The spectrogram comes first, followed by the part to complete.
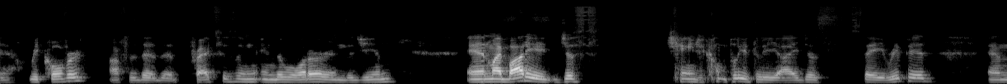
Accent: Brazil; first language Portuguese; English is a second language; English is not my first language, but you can find the best source in English, not in Portuguese

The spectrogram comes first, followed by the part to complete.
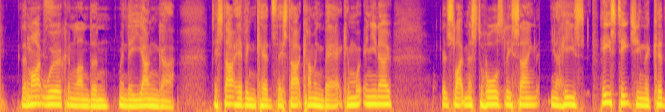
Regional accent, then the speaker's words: New Zealand; now in Harrogate, United Kingdom; obviously we're both from New Zealand

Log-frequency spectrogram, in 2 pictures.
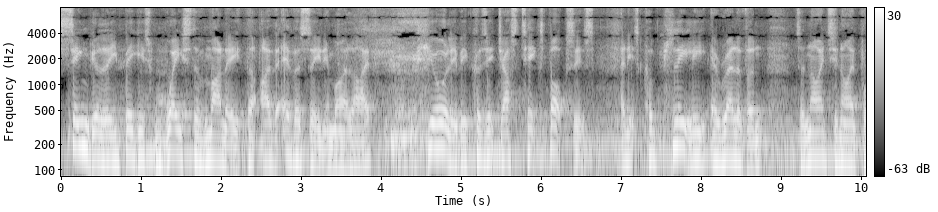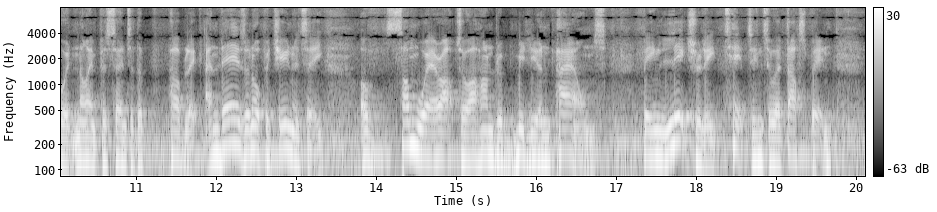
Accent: London, United Kingdom; I was born in London. I've lived, except when I'm on a plane, in London all my life

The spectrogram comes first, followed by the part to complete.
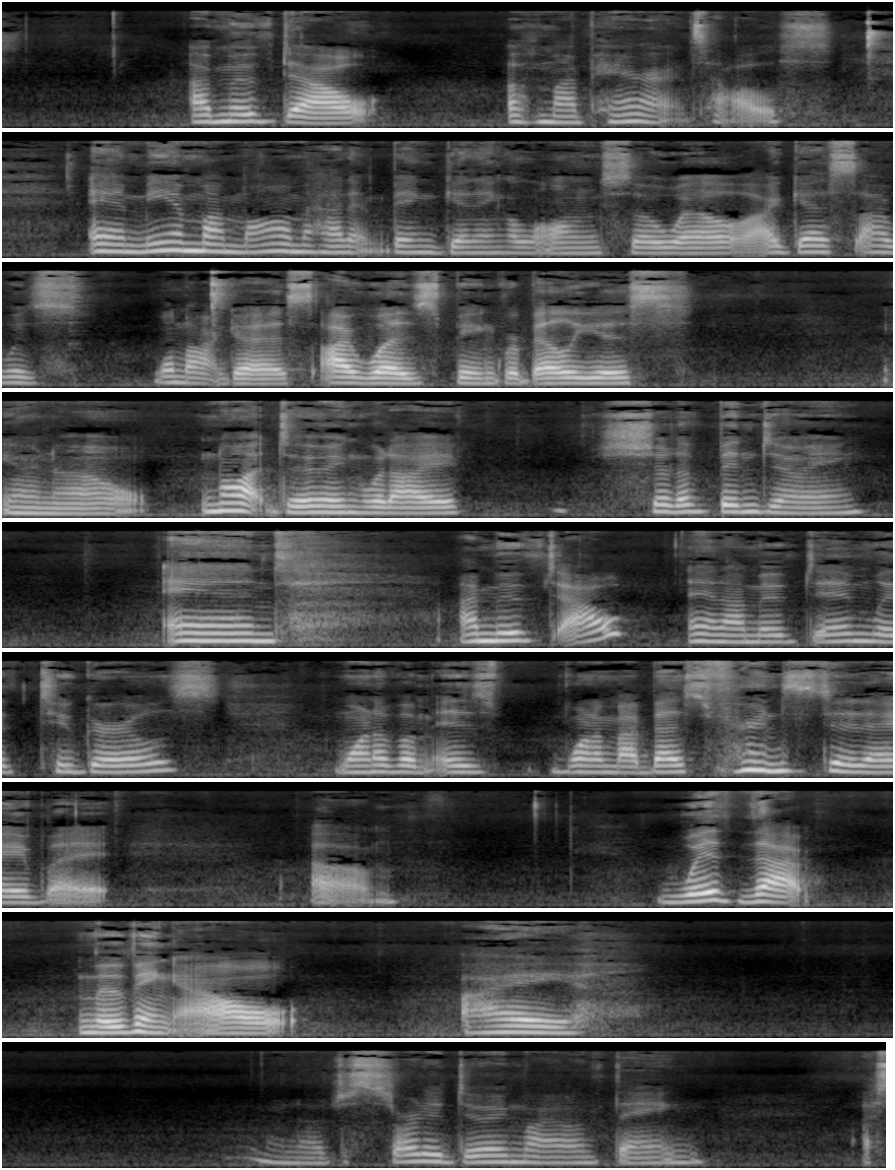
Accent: Starkville, Mississippi, United States; grew up in Starkville, Mississippi, home of the Bulldogs

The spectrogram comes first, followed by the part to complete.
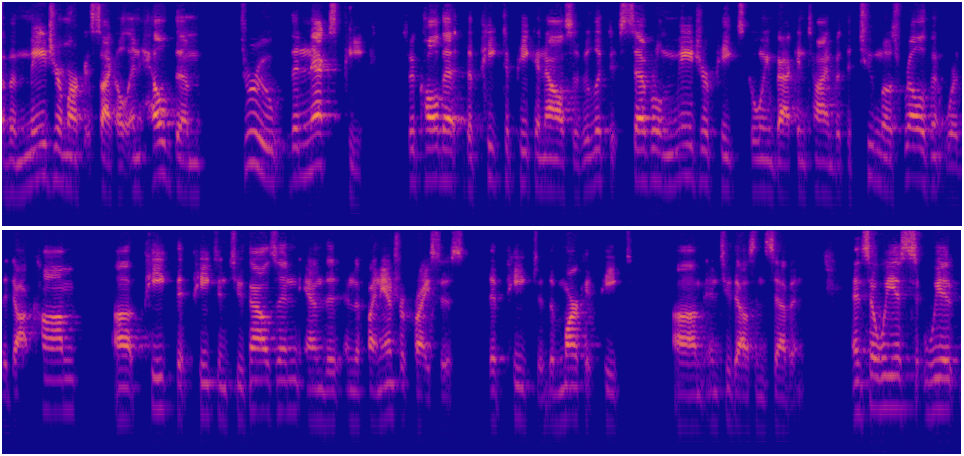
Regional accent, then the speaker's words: Southern California, United States; I'm from Southern California

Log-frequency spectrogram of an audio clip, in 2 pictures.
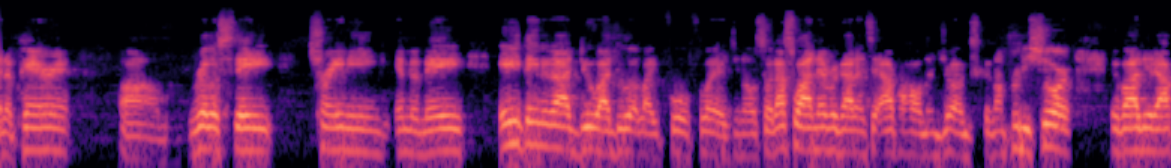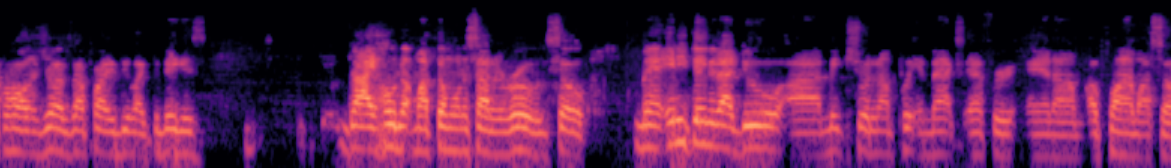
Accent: Wilmington, North Carolina, United States; growing up in Wilmington, North Carolina has been, you know, pleasant.

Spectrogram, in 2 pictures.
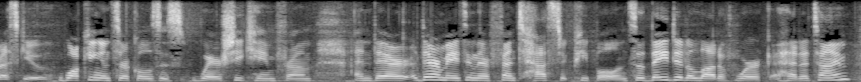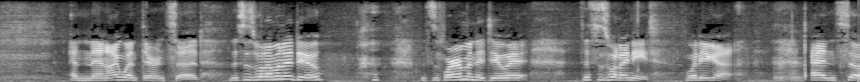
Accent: Cape Cod, Massachusetts, United States; moved away as an adult; now in Albuquerque, United States; I grew up on Cape Cod

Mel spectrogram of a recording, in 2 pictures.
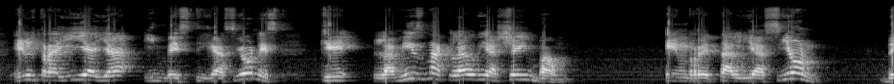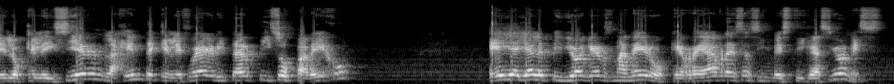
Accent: Guanajuato, Mexico; also born or lived in Monterrey; Yo soy guanajuatense

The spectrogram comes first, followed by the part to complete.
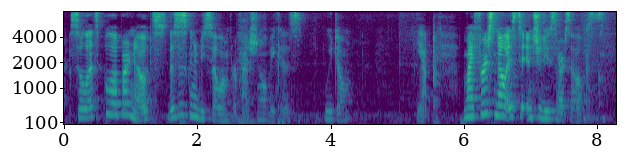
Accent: Cleveland, Ohio, United States; moved away as an adult; also born or lived in Las Vegas; We're from Cleveland. We lived in Vegas.

